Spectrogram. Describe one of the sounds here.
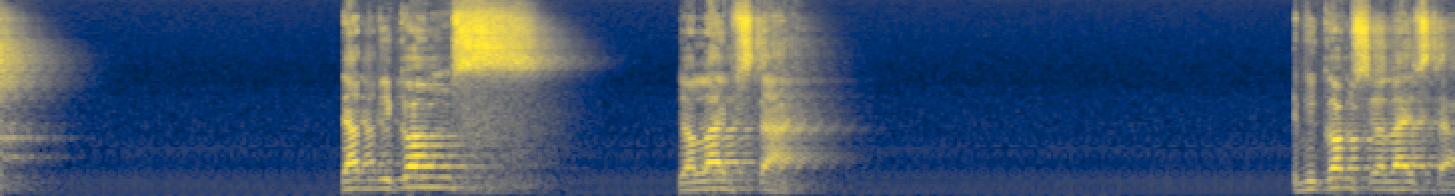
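A middle-aged man speaks with animation into a microphone, heard through loudspeakers in short bursts with pauses.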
